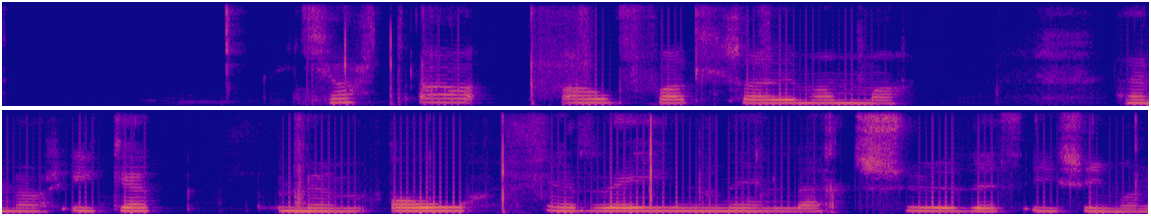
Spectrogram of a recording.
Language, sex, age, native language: Icelandic, male, 12, Icelandic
